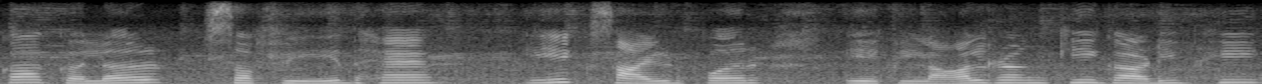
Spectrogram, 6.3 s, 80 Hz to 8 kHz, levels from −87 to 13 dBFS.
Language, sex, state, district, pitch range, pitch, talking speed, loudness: Hindi, female, Punjab, Fazilka, 210-245 Hz, 225 Hz, 125 wpm, -18 LUFS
